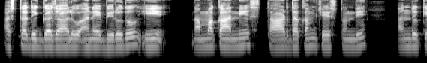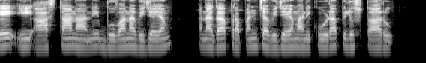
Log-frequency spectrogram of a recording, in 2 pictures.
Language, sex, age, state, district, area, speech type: Telugu, male, 18-30, Telangana, Vikarabad, urban, read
